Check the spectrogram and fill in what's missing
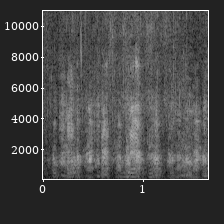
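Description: A flock of ducks in winter, males and females together in the mating season, quacks in a rapid, busy chorus close by, with steady overlapping calls and no talking.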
